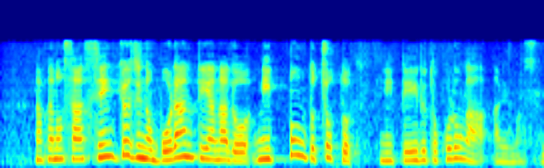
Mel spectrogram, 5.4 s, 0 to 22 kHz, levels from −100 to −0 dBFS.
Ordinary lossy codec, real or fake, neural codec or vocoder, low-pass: none; fake; codec, 16 kHz, 4 kbps, FunCodec, trained on Chinese and English, 50 frames a second; none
